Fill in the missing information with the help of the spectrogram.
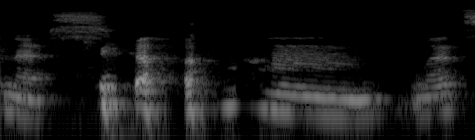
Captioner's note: laughing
